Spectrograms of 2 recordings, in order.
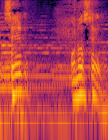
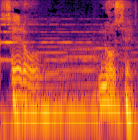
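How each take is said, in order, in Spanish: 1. Se habla con una voz natural y sencilla. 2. Se habla con una voz exageradamente articulada y teatral. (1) "Monólogo de Hamlet es normal" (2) "de actor raro, de hablar raro"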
